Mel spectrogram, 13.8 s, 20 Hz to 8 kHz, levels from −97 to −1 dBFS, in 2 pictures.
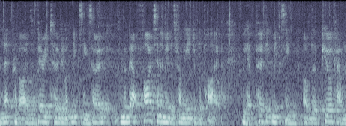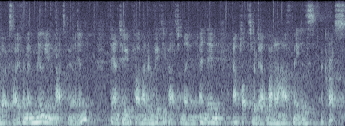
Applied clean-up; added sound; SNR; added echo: none; Rain; 19 dB; reverberation time 2.1 s.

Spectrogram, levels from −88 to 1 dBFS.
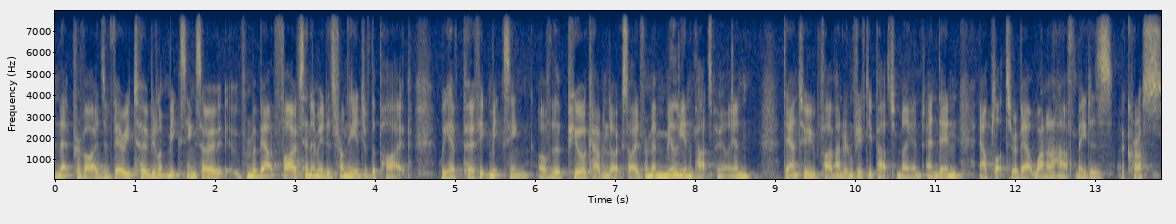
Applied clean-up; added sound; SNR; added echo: none; none; none; none.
